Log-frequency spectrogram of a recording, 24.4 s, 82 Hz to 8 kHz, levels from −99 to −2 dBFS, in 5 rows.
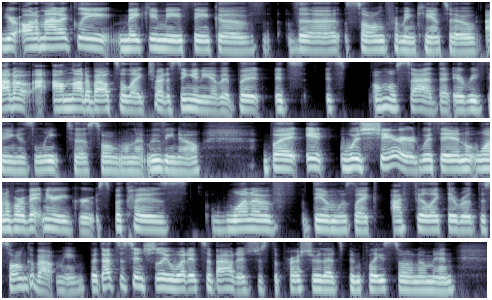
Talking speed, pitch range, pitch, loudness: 195 wpm, 160-185 Hz, 175 Hz, -17 LUFS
